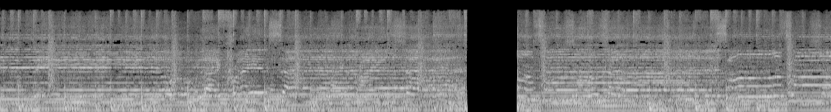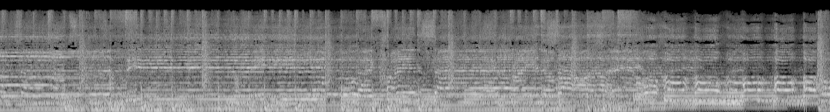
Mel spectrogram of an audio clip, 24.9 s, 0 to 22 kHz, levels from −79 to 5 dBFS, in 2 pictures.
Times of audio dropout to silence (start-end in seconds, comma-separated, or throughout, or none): 6.99-7.75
